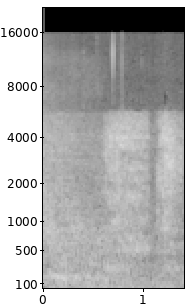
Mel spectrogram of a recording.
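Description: A lion in a lion's den gives a loud, deep, gravelly roar that rumbles steadily through the whole short moment, heavy with low-end boom, and no voices are heard.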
